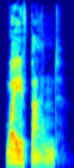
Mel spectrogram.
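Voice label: "waveband", British English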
